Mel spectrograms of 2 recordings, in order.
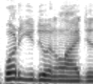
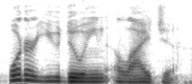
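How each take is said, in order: First: Scolding, a touch higher on what; a mild cynical reproach. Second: Said in the usual way. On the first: Shown as a demonstration. God scolding the sulking prophet, lightly cynical. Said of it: "It's "What are you doing here? ... You should know better". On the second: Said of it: "this "What are you doing, Elijah?" is not about".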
